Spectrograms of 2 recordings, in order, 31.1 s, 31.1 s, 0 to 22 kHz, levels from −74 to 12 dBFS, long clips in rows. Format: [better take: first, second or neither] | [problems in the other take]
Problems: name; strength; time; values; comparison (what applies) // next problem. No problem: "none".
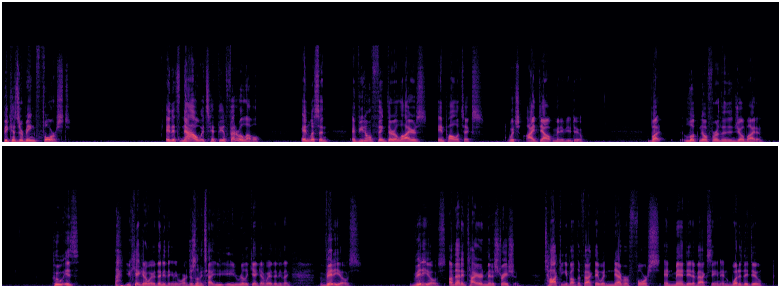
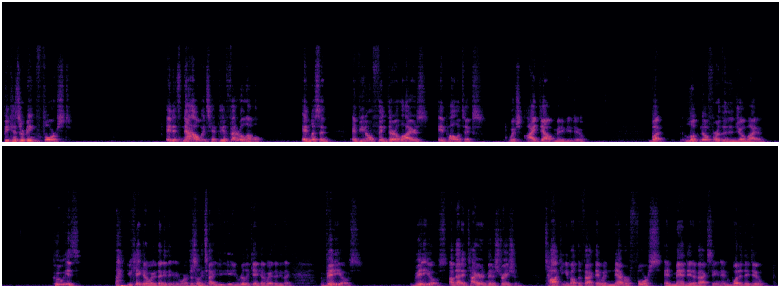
first | off-mic speech; far // room echo; very slight; dies away in 0.2 s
